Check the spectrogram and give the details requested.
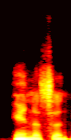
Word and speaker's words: innocent: Academic costume ဆိုပြီးတော့သုံးပါတယ်။နောက်ထပ်တစ်လုံးကတော့အယ်လူအများတော်တော်များများအခုခေတ်တော်တော်များများနဲ့ရင်းနှီး နောက်ထပ်တစ်လုံးကတော့အယ်လူအများတော်တော်များများအခုခေတ်တော်တော်များများနဲ့ရင်းနှီးနေတဲ့ဆိုတဲ့စကားလုံးမြင်ဖြစ်ပါတယ်သူ့အဓိပ္ပာယ်ကတော့အပြစ်ကင်းတဲ့လူအယ်ဒါမှမဟုတ်အဲ့လိုမျိုးဘာမှမသိတဲ့နားမလည်တဲ့သူခေါ်တာဖြစ်ပါတယ်ဒါပေမဲ့သူ့ကို noent ဆိုပြီးတော့နိုးမှာ stress မရှိပါဘူးသူ့အသံက innocent ဖြစ်ပါတယ် innocent အာပထမဦးဆုံးစစ်လည်ပေါ်မှာ stress ရှိပါတယ် innocent မဟုတ်ပါဘူးနော် innocent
